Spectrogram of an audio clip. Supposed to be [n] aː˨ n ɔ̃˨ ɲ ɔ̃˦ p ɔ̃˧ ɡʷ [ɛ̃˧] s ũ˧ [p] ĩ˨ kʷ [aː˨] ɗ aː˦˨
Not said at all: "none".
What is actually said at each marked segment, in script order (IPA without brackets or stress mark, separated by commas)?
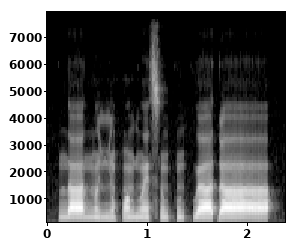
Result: n, ɛ̃˧, kʷ, aː˦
